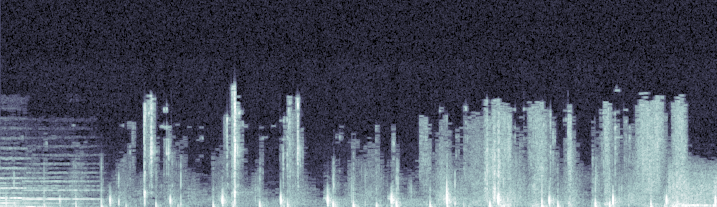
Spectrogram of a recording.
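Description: High heels click on a hard floor in slow steps.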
